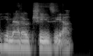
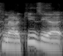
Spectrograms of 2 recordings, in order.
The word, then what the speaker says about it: hematochezia: And please, for all of you out there, do not say hematochezia. – I have had attendings who say hematochezia. So it's very bad. Are accepting of all pronunciations, but we prefer hematochezia.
